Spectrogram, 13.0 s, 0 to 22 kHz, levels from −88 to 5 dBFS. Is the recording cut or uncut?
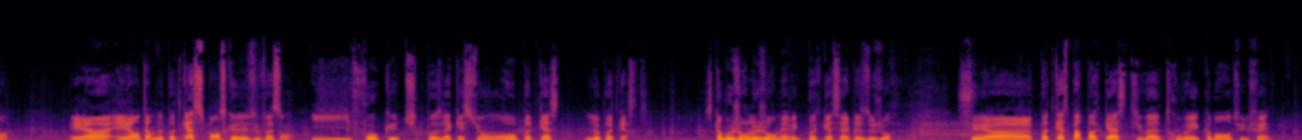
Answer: uncut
